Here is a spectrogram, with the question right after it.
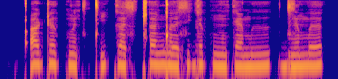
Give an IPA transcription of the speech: qʼ ɯ ɪ̯ ʈ ə kʷ æ̃ t͡s tʼ i k ɐ s ǁ ɐ ŋ͡ǃ ə s i ɡ æ kʷ ŋʷ ə̃ k æ m ɯ | d͡z ə̃ m ə

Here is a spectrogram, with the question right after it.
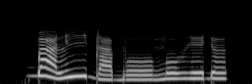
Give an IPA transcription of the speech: ɡ͡b a˦˨ l iː˦ d a˨ b oː˨ ŋ o˧ ɣ e˦ ɗ ə˦

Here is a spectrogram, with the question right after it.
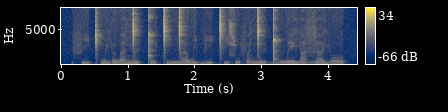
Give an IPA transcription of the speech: f i ǀʰ u j ɵ w ɐ ŋ͡ǀ ɨ ǃ ɨ ǀ i ŋ͡ǀ ɐ w i b i ǀʰ i ɕ u f ɐ ŋ͡ǀ ɨ ɡ͡ǃ ʉ w e j a ɮ ɐ j o

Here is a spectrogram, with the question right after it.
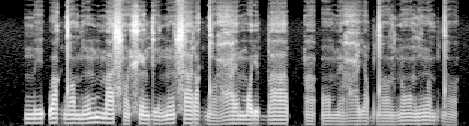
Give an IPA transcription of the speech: m i˨ ʔ u˨ ɡ dˤ ũ˨ b ũ˨˦ b m a˦ s ɔ̃˨ xʲ ã˦ ɡ ɾ i˨ n ũ˦ s a˦ ɾ ʊ˦ ɡ dˤ ɛ̃˨ ʕ ɛ˦ m ɔ˦ ɾʲ ʊ˦ b aː˦ pː ã˨ ʔ ɔ̃˨ m ɛ̃˨ ʕ iː˨ b dˤ ũː˨ ɡ n ɔ̃ː˦ ɡ ũː˦ b dˤ ũ˨

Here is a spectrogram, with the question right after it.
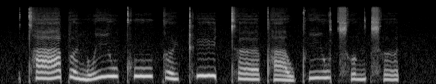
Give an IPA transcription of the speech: t̪ʰ aː˨˥ p ɵ˨˩ n w iː˥ w kʰ uː˥ k ɵ˨ ɥ kʰ yː˥ t̚ t̪ʰ œː˨ pʰ aː˨˩ w pʰ iː˥ w t͡sʰ ʊ˨˥ ŋ t͡sʰ ɵ˨˥ t̚

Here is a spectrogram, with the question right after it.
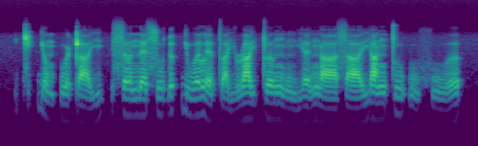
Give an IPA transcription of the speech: c ə˦˥ k̚ j ə˨˩˦ m ʔ u˨˩ ə̯ ʈ a˨˩˦ j | s əː˧ n ɛ˧ s u˧ ɗ ə˦˥ k̚ j u˧˥ ə̯ l ɛ˨˩ t̪ a˨˩˨ j ɹ a˧ j t̪ əː˧ ŋ ə˨˩ ŋ j ɛ˨˩˦ ŋ aː˨˩ s aː˨˩˦ j a˧ ŋ t̪ u˧ ʔ u˨˩˨ x u˨˩˦ ə̯

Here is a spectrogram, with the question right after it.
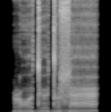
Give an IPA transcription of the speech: ɭ ɔ ə̯ d ø d ə ɮ æ

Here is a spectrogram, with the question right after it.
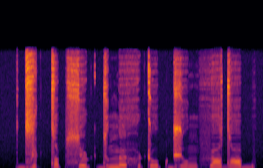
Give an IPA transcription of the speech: d͡z ɪ ʈ tˤ œ p s ø ʈ d ʊ ŋ œ h ʊ ʈ o p d͡ʒ o ŋ f ø dˤ o b

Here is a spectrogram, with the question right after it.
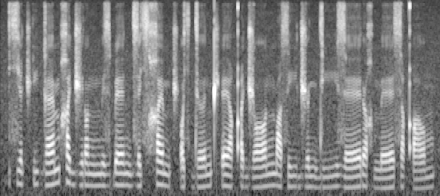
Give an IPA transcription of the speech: sʲ ɑ t͡ʃʼ i ɡ æ m χ ɛ d͡ʒ ɪ ɾ ɔ n m ɪ z ɓ ɛː n d͡z ɛ sʲ χ ɛ m t͡ʃʼ ɔ sʲ d əː n t͡ʃʼ ɛː qʼ ə d͡ʒ ɔː n m ɑ s i d͡ʒ ə˞ nʲ d iː z ɛː ɾ ə˞ χ m ɛː s ɪ qʼ ɔ m

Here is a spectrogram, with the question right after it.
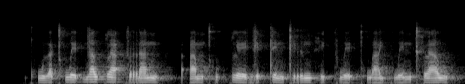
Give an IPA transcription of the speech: kʰ w ɯ˩˦ a̯ kʰ w e˦˥ ʔ d a˥˩ w p l a˥˩ ʔ k r a˥˩ n | ʔ a˧ m kʰ u˥˩ k̚ p l eː˨˩ d e˥˩ ʔ t e˨˩ n t r ɯ˧ ŋ h i˨˩ t̚ k w e˨˩ ʔ kʰ w a˨˩ j k w e˦˥ n kʰ l a˥˩ w

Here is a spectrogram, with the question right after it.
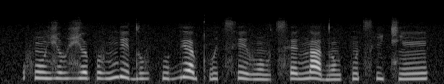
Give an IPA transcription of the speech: f õ ʑ œ v ʑ œ p ə v ŋ e d u v kʷ œ bʲ a kʷʼ i t͡sʰ e v õ v t͡sʰ ɛ ŋ a d õ v kʷ ə̃ t͡sʰ i t͡ɕ ẽ

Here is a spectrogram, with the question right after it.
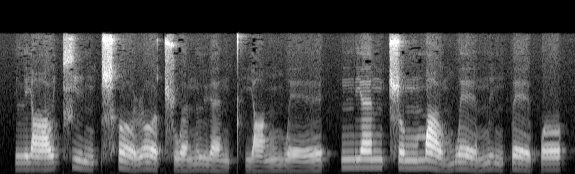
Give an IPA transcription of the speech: l j ɑ˨˦ ʊ̯ t͡ɕ i˥˨ ŋ ʈ͡ʂʰ ɤ˥˨ ɻ ɤ˥˨ ʈ͡ʂ w ə˨˦ n l ɥ ɛ˨˩ n t̪ʰ j ɑ˨˦ ŋ n̪ w e˨˦ ɪ̯ | n̪ j ɛ˦ n ʈ͡ʂ ʊ˦ ŋ m ɑ˥˨ ʊ̯ m w e˥˨ ɪ̯ m i˥˨ ŋ p e˥˨ ɪ̯ p ɤ˦

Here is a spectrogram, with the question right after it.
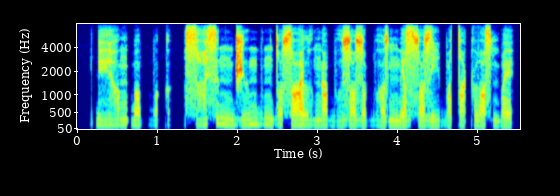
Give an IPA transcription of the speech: ɗ e̤ ɦ ɔ ŋ ɓ ɔ p b ɔ k | sˤ e̤ s ɯ ŋ n d͡ʒ ɯ m b u ŋ d u sˤ ɯ ɐ̯ l o̤ ŋ ɑ b o̤ z ø zˤ u bʱ ɔ z ŋ͡m e z sˤ o z i b ɯ tˤ ɑ k ðˤ ɯ sˤ m b ɛ

